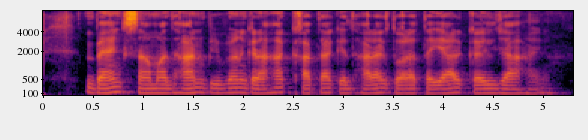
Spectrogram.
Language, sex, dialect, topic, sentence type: Magahi, male, Southern, banking, statement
